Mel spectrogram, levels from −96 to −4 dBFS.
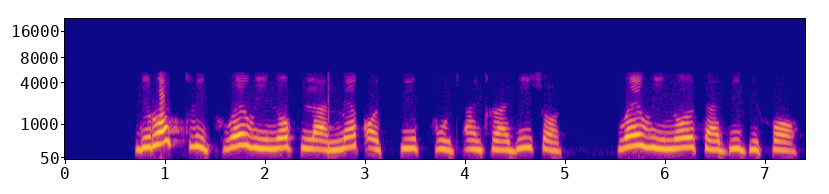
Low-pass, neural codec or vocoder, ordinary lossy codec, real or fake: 5.4 kHz; none; none; real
